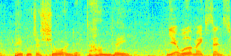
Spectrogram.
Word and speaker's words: Humvee: just shortened it to Humvee yeah well that makes sense because you know H M or hum are you like yeah you've reduced it by one syllable and likewise and then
